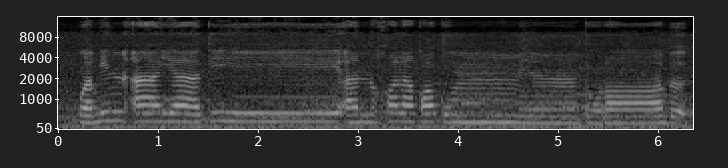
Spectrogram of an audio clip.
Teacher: Mat ini mempunyai hukum mat jaiz munfasil, maka boleh dibaca panjang 2 harokat atau 4 harokat atau 5 harokat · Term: mat silah kubro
